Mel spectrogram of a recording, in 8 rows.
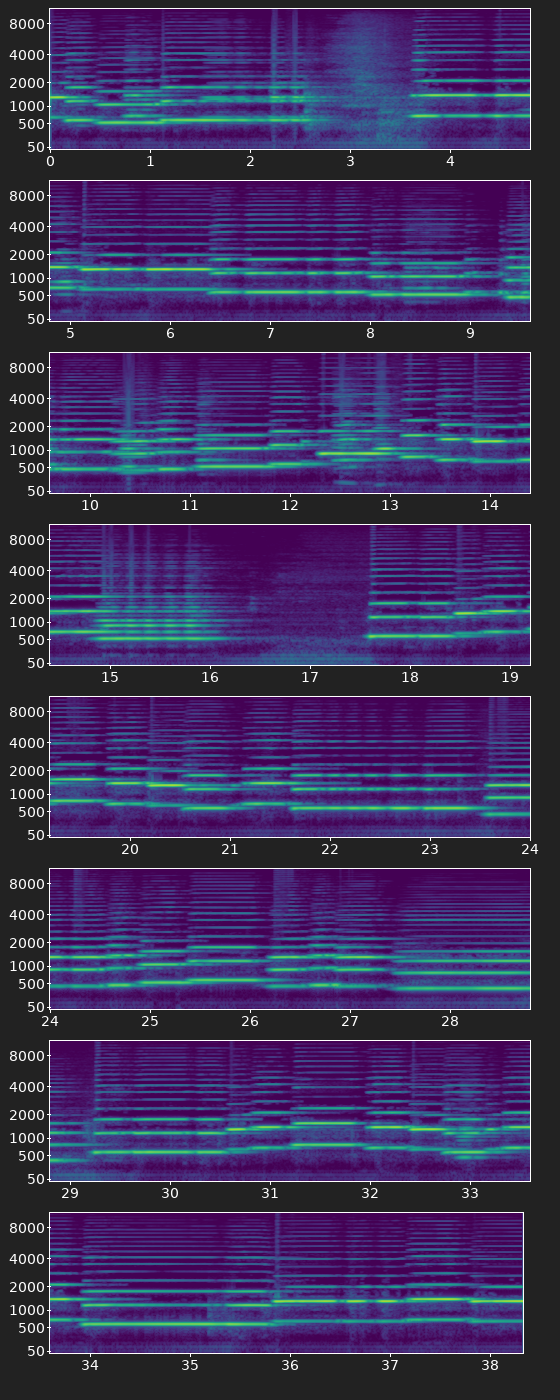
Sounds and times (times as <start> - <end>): Wind instrument, woodwind instrument: 0.0 - 16.5, 17.5 - 38.3
Harmonica: 0.0 - 38.3.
